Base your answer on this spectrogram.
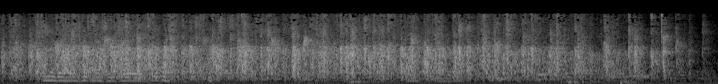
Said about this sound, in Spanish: y también me gustaría, aunque habéis tenido ya oportunidad, yo creo casi todos, que le demos también esta bienvenida y un caluroso aplauso a la concejala de Servicios Sociales,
